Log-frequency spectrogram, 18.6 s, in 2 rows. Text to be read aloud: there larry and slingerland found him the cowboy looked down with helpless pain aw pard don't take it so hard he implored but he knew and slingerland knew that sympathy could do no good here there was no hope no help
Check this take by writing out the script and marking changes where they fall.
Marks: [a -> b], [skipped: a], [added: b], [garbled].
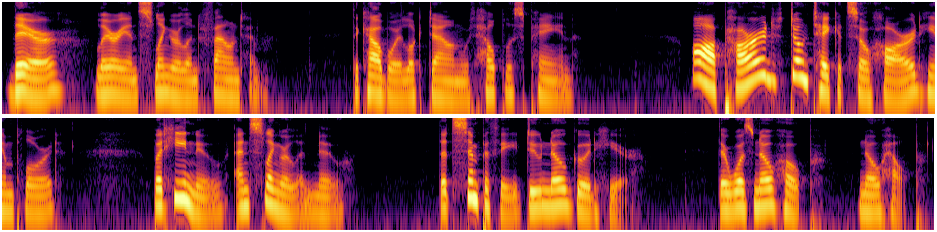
there larry and slingerland found him the cowboy looked down with helpless pain aw pard don't take it so hard he implored but he knew and slingerland knew that sympathy [skipped: could] do no good here there was no hope no help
